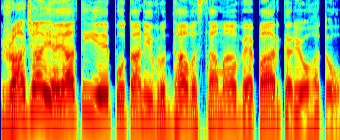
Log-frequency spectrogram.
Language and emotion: Gujarati, neutral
